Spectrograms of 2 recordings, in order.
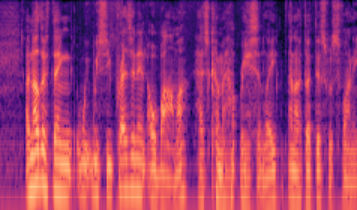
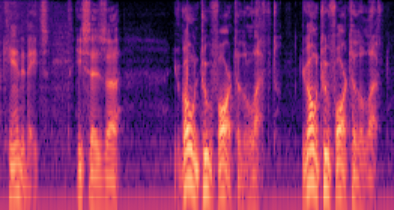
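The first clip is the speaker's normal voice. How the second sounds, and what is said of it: Obama impression. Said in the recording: “I don't know if that's a good Obama impression.”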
